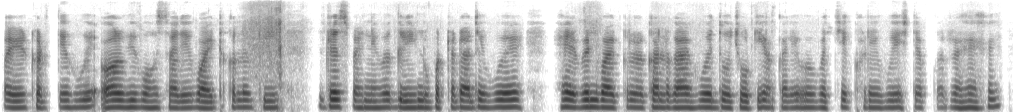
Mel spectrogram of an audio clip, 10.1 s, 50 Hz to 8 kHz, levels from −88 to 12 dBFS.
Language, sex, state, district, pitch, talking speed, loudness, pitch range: Hindi, female, Uttar Pradesh, Lalitpur, 180 Hz, 195 wpm, -19 LUFS, 175-185 Hz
